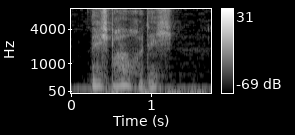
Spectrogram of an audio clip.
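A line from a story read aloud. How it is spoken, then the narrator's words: Whispered. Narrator (German): flüsterte Claudius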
